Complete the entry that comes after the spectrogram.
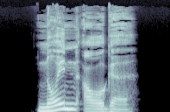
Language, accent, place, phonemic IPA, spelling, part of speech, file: German, Germany, Berlin, /ˈnɔʏ̯nˌaʊ̯ɡə/, Neunauge, noun, De-Neunauge.ogg
- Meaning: lamprey; any of the species of the order Petromyzontiformes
